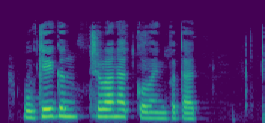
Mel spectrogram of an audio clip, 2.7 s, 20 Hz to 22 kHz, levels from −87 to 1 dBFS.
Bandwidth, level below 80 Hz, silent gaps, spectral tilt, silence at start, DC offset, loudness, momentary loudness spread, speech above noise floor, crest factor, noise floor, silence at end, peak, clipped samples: 11 kHz; -76 dBFS; none; -4.5 dB/octave; 0.25 s; under 0.1%; -22 LUFS; 10 LU; 36 dB; 18 dB; -57 dBFS; 0.7 s; -4 dBFS; under 0.1%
